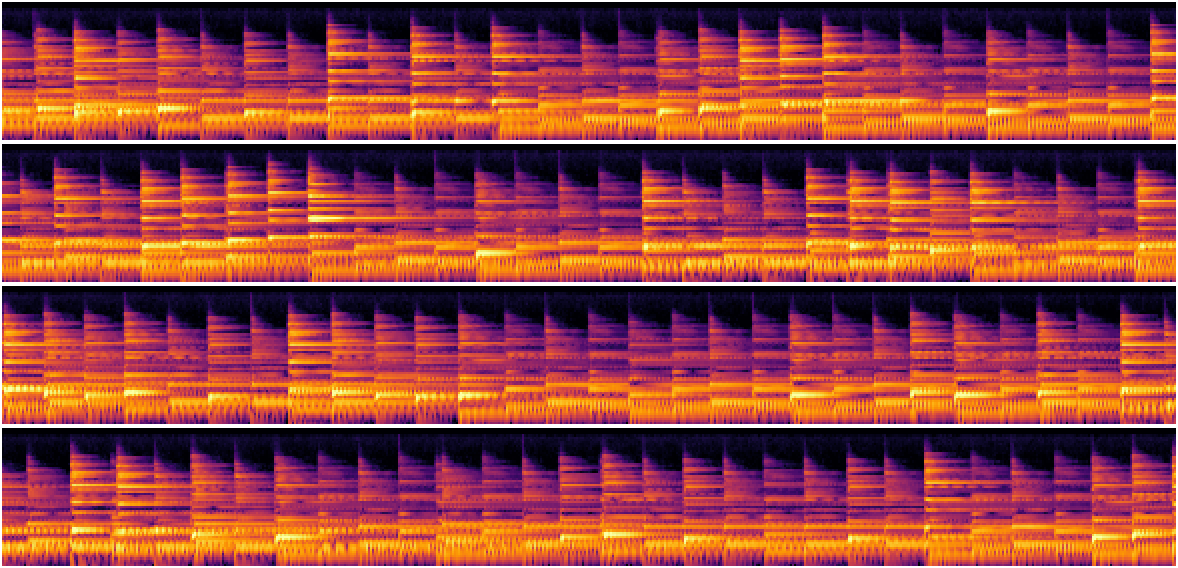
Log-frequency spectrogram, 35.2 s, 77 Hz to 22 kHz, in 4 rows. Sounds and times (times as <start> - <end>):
Music: 0.0 - 35.2.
